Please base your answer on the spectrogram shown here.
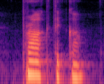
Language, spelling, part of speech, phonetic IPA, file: Ukrainian, практика, noun, [ˈpraktekɐ], Uk-практика.ogg
- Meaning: practice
